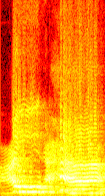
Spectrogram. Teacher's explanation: দুই নম্বর মাখরাজ হলকের মধ্যখান হইতে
